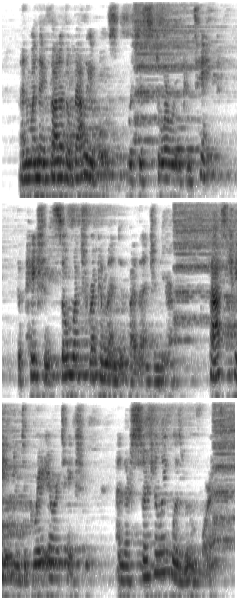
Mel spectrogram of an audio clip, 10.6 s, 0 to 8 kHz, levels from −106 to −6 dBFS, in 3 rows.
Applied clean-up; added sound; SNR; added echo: classical method WPE with log-MMSE.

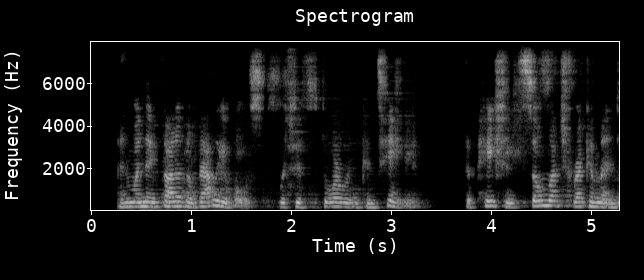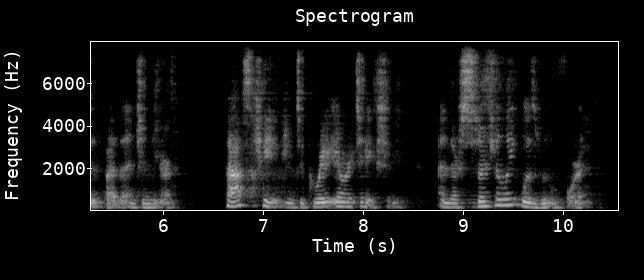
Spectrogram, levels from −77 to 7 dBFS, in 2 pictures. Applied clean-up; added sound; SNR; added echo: neural mask model DeepFilterNet 3.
